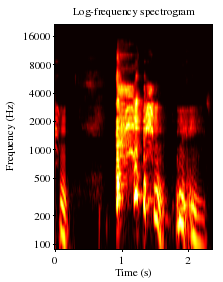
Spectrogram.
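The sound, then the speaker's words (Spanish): Coughing bursts out amid Spanish conversation, a harsh, noisy cough breaking into the flow of talk before voices continue. “también tose así, ¿oíste?”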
